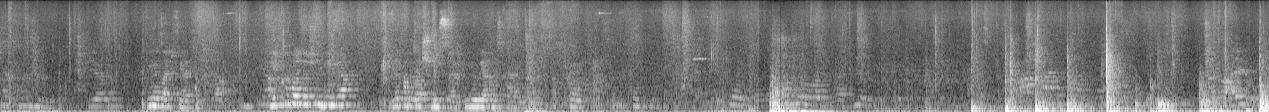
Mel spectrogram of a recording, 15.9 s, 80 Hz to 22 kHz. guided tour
9.0s 15.8s

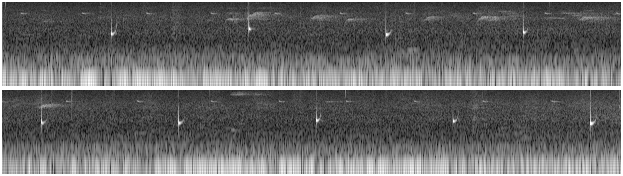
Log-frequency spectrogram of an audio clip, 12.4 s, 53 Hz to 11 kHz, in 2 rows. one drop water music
12.0s 12.3s

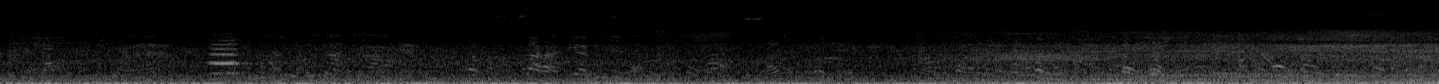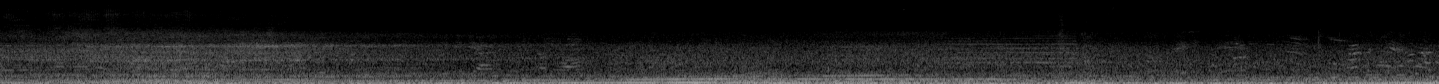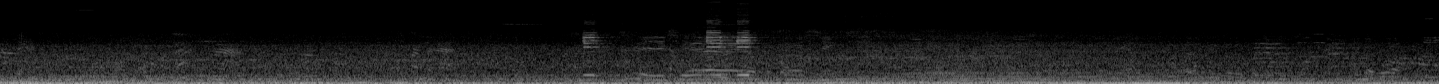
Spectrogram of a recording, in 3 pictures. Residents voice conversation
9.2s 43.1s

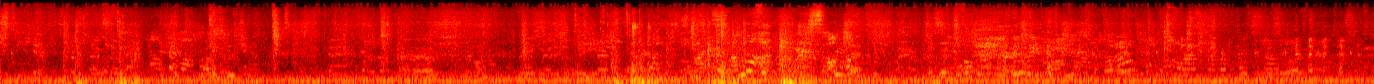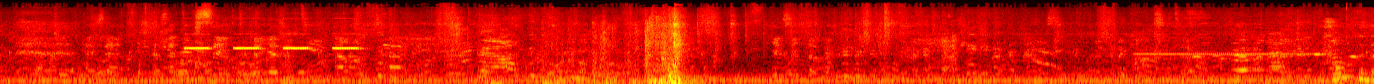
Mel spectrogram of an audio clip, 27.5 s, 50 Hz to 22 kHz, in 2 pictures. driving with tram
14.4s 27.4s

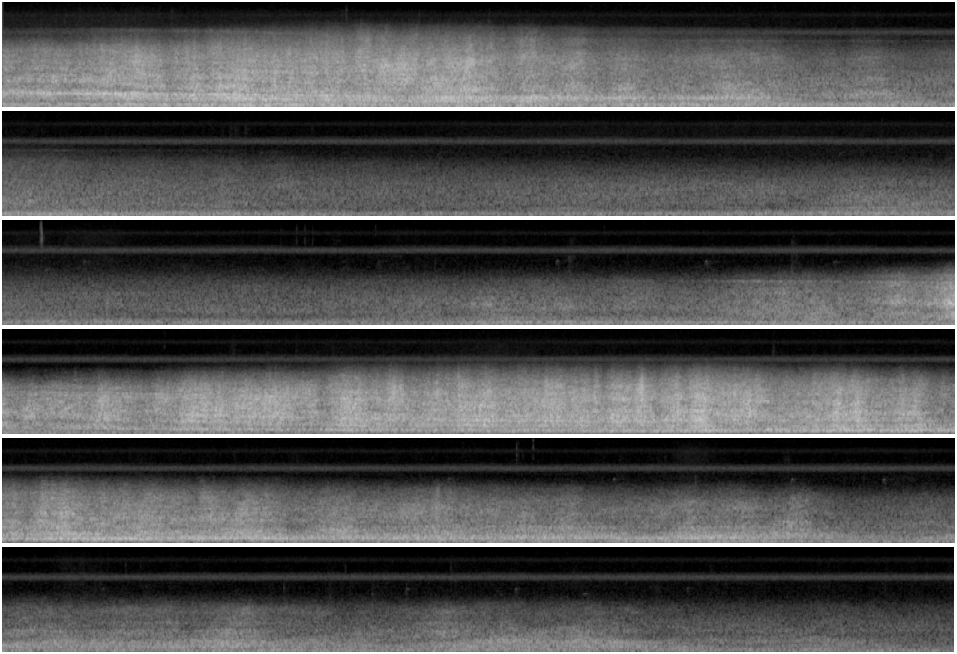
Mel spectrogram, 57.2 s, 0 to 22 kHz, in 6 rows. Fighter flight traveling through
0.0s 12.4s, 23.7s 56.3s

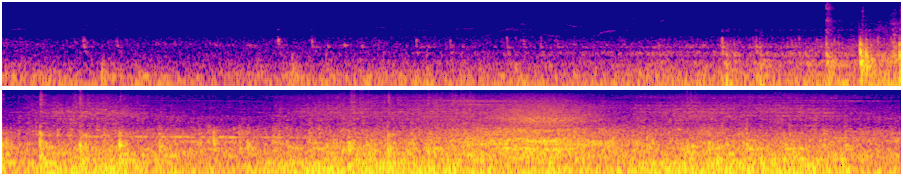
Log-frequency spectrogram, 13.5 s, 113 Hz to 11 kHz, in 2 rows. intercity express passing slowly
3.8s 13.4s

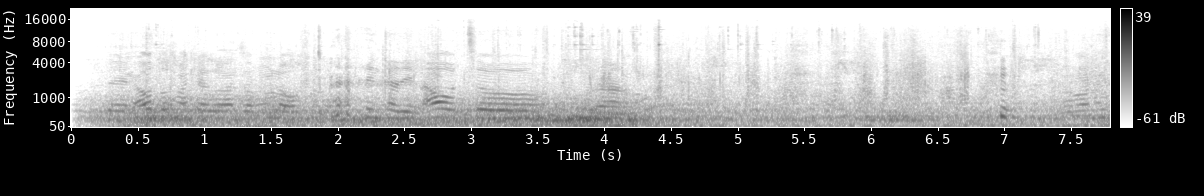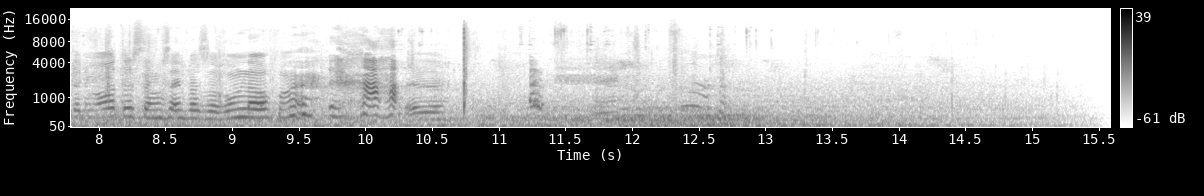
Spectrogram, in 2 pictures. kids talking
0.2s 4.4s, 7.0s 13.0s

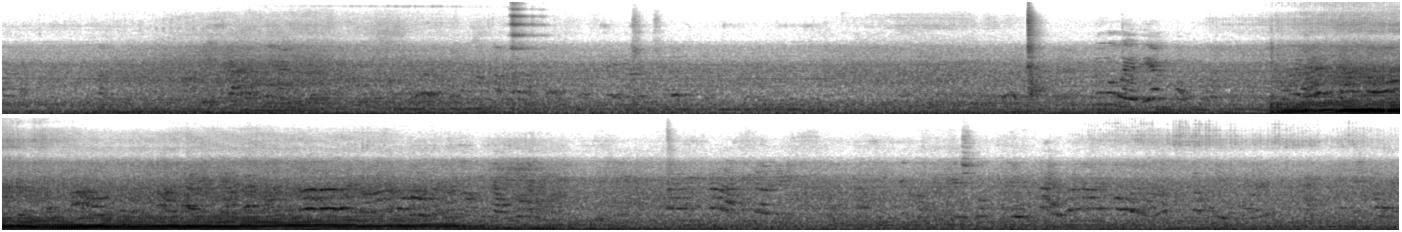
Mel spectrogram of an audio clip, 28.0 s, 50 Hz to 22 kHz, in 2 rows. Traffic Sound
7.1s 27.9s

